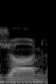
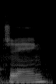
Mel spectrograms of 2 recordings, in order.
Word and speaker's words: Zhang: I learned it's pronounced Zhang, not Jang.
